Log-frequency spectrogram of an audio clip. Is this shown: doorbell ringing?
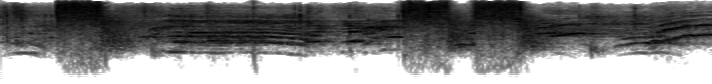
no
